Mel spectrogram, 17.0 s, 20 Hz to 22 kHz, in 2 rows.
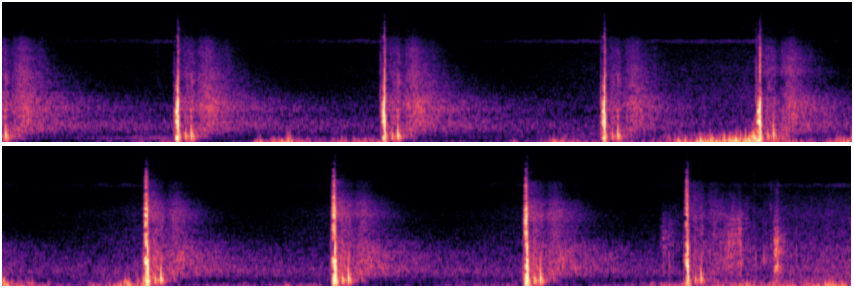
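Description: Pistol shots at a shooting range, comparing a Girsan Match 2311 and an MPA DS9 competition 2011-style pistol: about nine sharp, loud cracks spaced roughly two seconds apart, each ringing out briefly, with no talking.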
